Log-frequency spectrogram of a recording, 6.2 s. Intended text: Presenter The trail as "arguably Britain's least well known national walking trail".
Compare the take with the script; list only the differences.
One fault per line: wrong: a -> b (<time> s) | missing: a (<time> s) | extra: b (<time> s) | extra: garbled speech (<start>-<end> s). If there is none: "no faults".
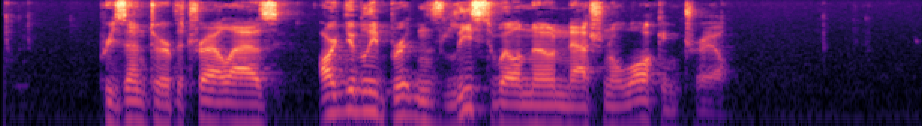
no faults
